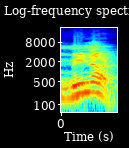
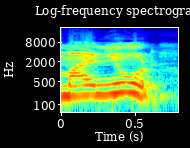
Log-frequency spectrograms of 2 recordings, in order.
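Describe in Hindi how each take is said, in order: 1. पहला स्वर एक छोटा 'ih' ध्वनि है। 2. पहला स्वर एक लंबा 'eye' ध्वनि है। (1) "इसको हम यहाँ पर उच्चारण करेंगे मिनट" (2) "इसका उच्चारण यहाँ पर करेंगे माइन्यूट"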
